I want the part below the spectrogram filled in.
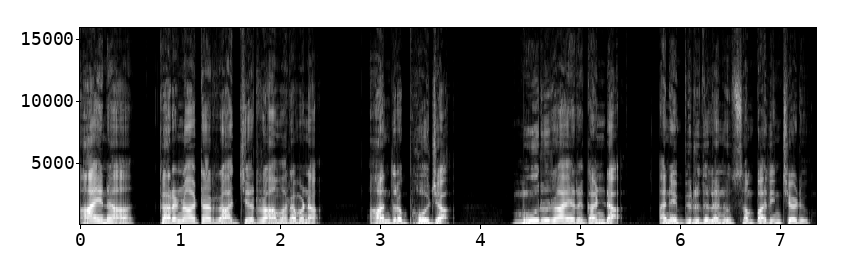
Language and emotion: Telugu, neutral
